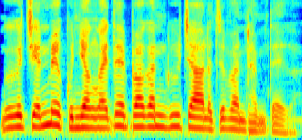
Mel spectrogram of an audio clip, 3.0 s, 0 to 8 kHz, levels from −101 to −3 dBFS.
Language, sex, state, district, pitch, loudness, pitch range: Wancho, female, Arunachal Pradesh, Longding, 190 Hz, -16 LUFS, 175-205 Hz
